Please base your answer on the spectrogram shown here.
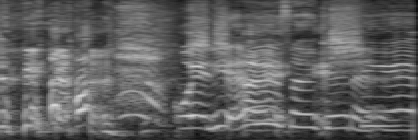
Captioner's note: laugh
